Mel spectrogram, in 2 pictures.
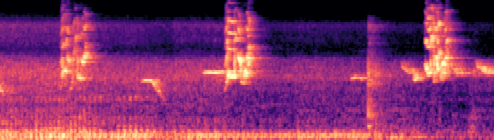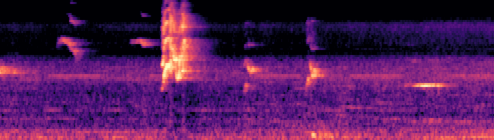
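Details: A white-rumped shama sings sharp, loud chips and short whistled slurs, spaced irregularly every one to two seconds, with quieter high notes between them against a faint low rumble.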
